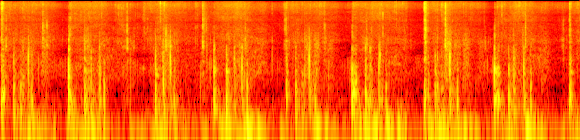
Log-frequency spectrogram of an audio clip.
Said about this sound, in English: I'm on the boardwalk. You hear me clanking along.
